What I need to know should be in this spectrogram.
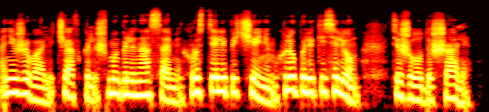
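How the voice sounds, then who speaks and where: A woman narrating a children's audiobook in a lively storytelling manner at a close studio mic. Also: lowish voice, fast talker, dry recording. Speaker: audiobook reader. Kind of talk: scripted narration.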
